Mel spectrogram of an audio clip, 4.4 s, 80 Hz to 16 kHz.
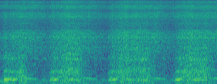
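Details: Suzuki Satria FU, otherwise stock, just fitted with a new PE 26 carburetor and air filter: clean crisp rev blips about every second and a half, rising and falling smoothly without stumble; sound is good.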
